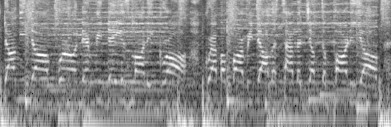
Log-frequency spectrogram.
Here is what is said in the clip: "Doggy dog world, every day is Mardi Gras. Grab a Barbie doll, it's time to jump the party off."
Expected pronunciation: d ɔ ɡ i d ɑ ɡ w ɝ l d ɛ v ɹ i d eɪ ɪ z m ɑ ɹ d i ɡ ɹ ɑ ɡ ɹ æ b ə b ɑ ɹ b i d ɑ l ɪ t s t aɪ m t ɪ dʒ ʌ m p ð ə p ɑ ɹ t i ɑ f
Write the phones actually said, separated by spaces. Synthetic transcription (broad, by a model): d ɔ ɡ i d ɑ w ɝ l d ɛ v ɹ i d eɪ ɪ z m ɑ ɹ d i ɡ ɹ ɑ ɡ ɹ æ b ə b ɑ ɹ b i d ɑ l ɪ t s t aɪ m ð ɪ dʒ ʌ m p ð ə p ɑ ɹ t i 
